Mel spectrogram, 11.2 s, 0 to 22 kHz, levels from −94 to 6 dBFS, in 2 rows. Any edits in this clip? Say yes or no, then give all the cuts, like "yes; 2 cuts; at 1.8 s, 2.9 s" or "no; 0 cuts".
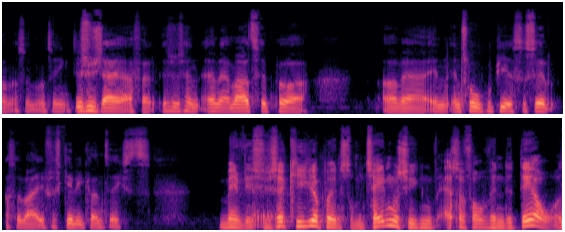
no; 0 cuts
